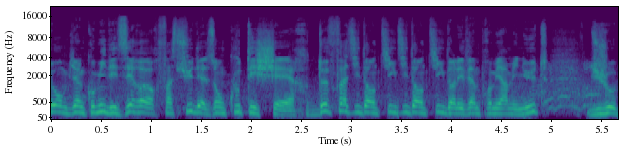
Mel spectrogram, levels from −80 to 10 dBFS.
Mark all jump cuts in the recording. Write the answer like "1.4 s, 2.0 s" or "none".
1.3 s, 3.5 s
